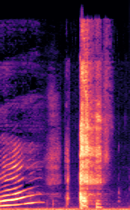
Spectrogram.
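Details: A baby boy laughs and sneezes while playing peekaboo: sneeze.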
